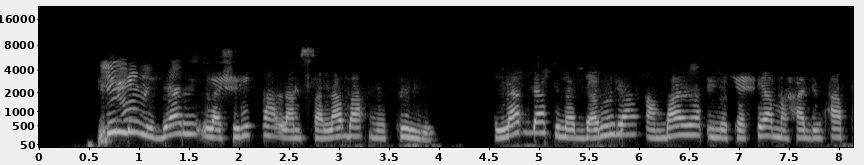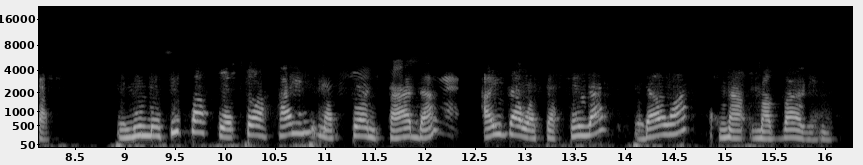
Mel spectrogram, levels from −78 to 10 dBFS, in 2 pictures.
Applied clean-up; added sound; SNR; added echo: neural mask model Resemble Enhance denoiser.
